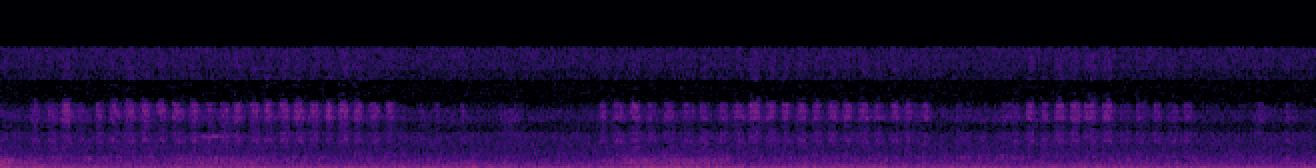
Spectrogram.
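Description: Faint scratching of a felt-tip marker colouring in small boxes on a paper savings tracker.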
